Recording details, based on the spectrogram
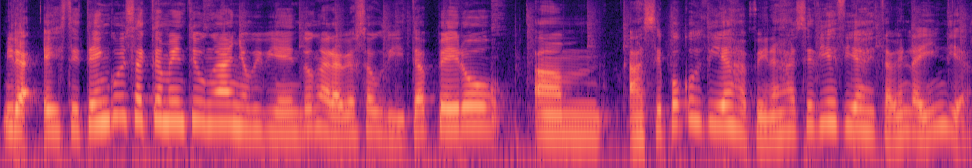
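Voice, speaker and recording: Over music in the background, a woman with a fairly high pitch talks at a moderate pace with lively intonation and hardly any pauses. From Venezuela, Margarita Island. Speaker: university professor. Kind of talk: radio interview. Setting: radio studio.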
